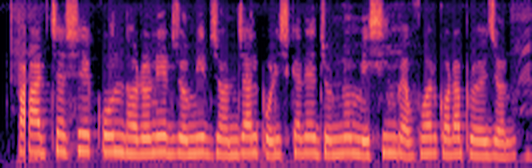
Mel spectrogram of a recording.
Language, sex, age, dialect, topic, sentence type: Bengali, female, 18-24, Rajbangshi, agriculture, question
